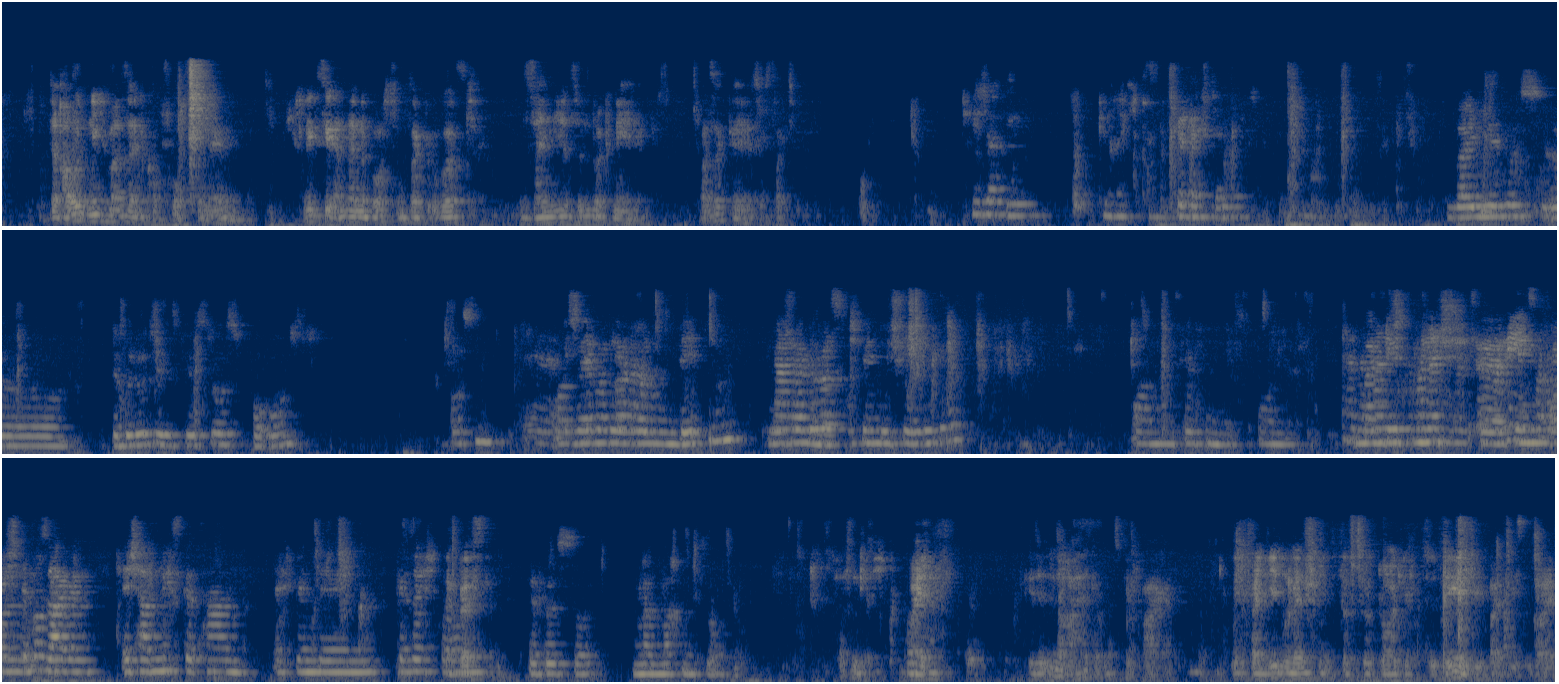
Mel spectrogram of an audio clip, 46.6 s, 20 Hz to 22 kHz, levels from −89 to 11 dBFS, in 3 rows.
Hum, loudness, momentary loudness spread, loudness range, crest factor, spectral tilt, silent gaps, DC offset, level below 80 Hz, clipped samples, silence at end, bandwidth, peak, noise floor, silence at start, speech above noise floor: none; -39 LUFS; 19 LU; 11 LU; 30 dB; -3 dB/octave; none; under 0.1%; -60 dBFS; under 0.1%; 0 s; 7.6 kHz; -10 dBFS; -79 dBFS; 0 s; 40 dB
